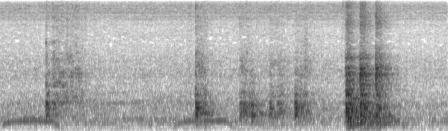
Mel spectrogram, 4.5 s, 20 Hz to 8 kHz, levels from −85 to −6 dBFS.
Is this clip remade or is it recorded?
recorded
